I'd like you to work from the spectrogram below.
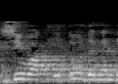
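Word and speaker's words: siwak itu dengan (سواك): Asiwaku bikasri sin, kala Syekh, kala Abdul Ghani Al-Maqdisi rahimahullah ta'ala, berkata muallif, penulis kitab Umdatul Ahkam, siwak itu dengan dikasrohkan sin, huruf sinnya dikasroh, si, jadi bacanya si.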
